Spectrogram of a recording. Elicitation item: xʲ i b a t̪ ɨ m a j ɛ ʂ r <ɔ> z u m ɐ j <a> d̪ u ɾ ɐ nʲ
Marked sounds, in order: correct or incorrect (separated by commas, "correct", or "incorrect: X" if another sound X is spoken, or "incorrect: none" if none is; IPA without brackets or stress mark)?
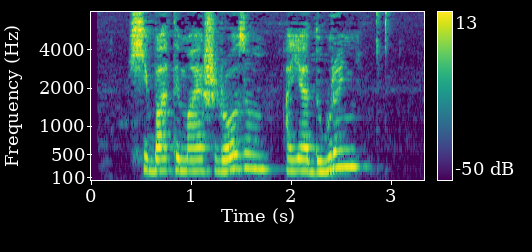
correct, correct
